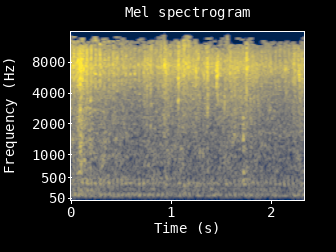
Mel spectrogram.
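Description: Boat engine running steadily, a low drone under a haze of wind and water noise.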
